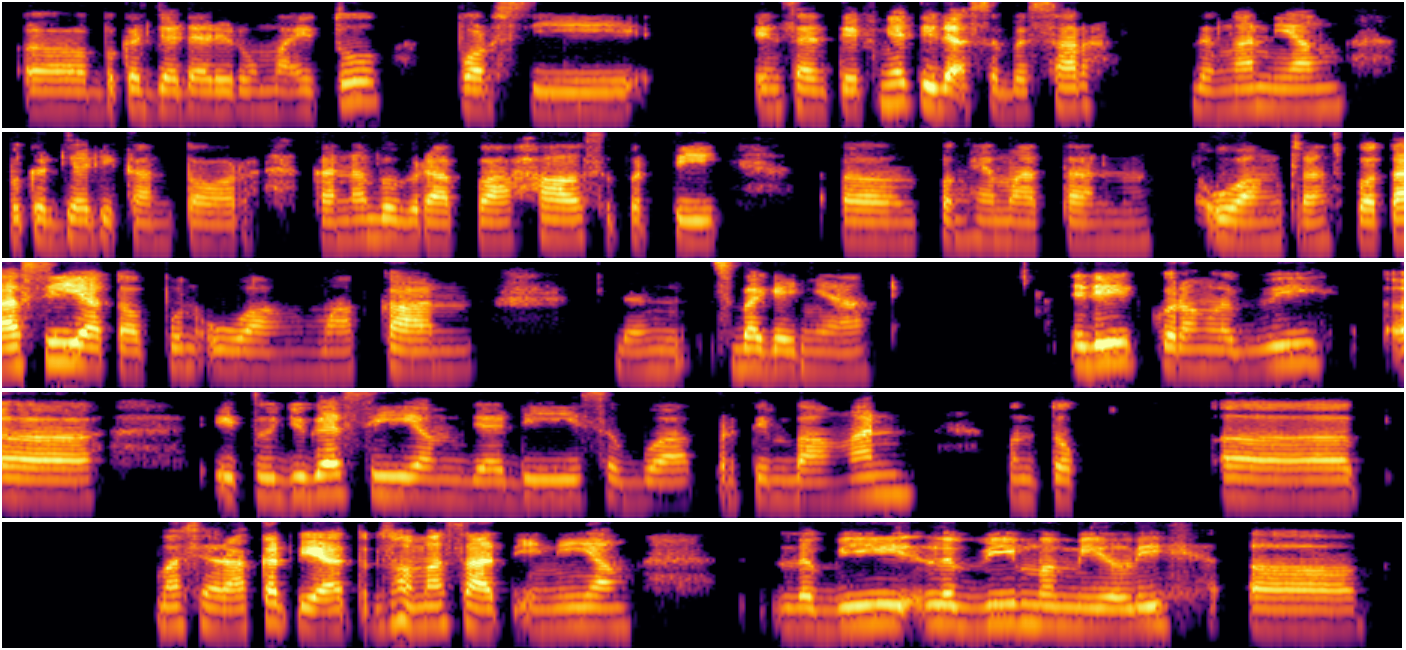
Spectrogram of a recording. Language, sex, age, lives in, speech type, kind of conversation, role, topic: Indonesian, female, 25-29, Indonesia, conversation, unstructured, none, Apa pendapat Anda tentang bekerja dari rumah dibandingkan bekerja di kantor?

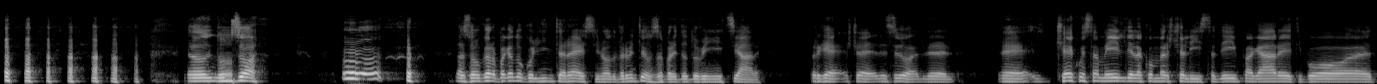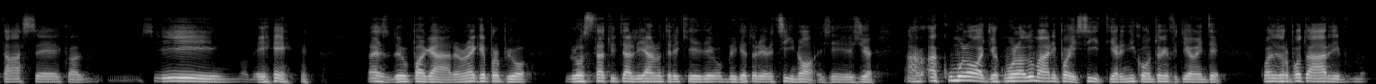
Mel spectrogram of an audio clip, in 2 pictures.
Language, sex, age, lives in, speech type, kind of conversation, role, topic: Italian, male, 50-54, Italy, conversation, advice, user, Come posso smettere di procrastinare cronicamente sui compiti chiave per raggiungere il mio obiettivo?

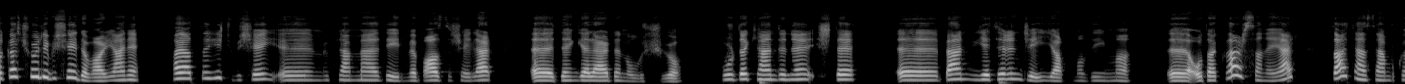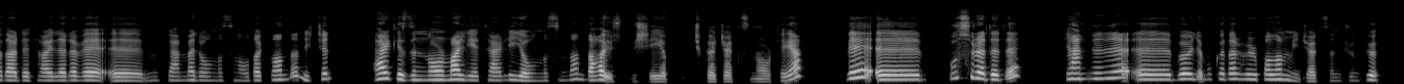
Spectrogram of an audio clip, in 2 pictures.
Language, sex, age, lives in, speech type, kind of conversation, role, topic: Turkish, female, 50-54, United States, conversation, advice, advisor, Kendi yeterliliğini sürekli sorgulayıp yetersiz hissettiğini ne zaman ve hangi durumlarda daha çok yaşıyorsun?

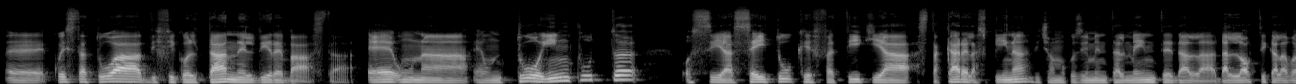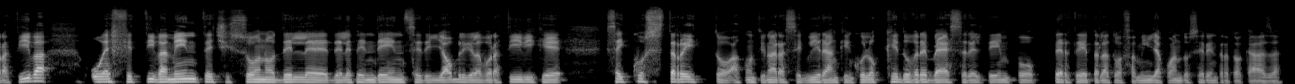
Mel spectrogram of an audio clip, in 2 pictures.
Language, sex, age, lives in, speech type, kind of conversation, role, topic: Italian, male, 40-44, Germany, conversation, advice, advisor, Come posso stabilire le priorità tra lavoro, famiglia e tempo libero?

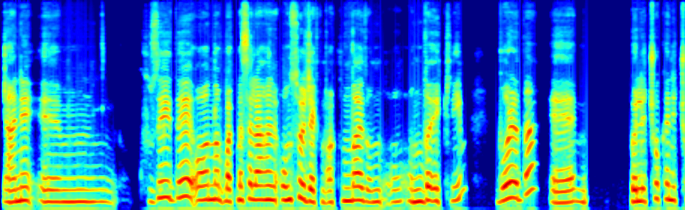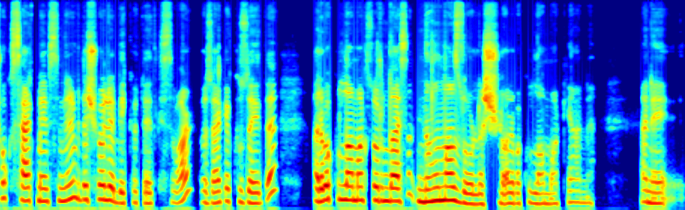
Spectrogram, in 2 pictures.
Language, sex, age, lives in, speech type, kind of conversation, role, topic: Turkish, female, 40-44, United States, conversation, unstructured, none, En sevdiğiniz mevsim hangisi ve neden?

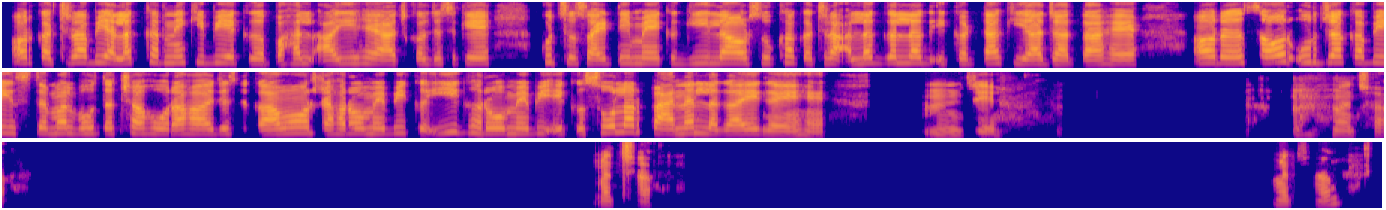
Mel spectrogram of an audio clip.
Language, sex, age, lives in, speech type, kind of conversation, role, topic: Hindi, female, 40-44, India, conversation, unstructured, none, आपके अनुसार पर्यावरण को बचाने के लिए सबसे जरूरी कदम क्या है?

